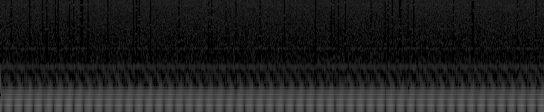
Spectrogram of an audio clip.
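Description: Steady low electrical hum with faint background hiss, unchanging throughout.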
